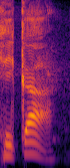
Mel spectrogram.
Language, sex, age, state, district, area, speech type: Assamese, male, 30-45, Assam, Dhemaji, rural, read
